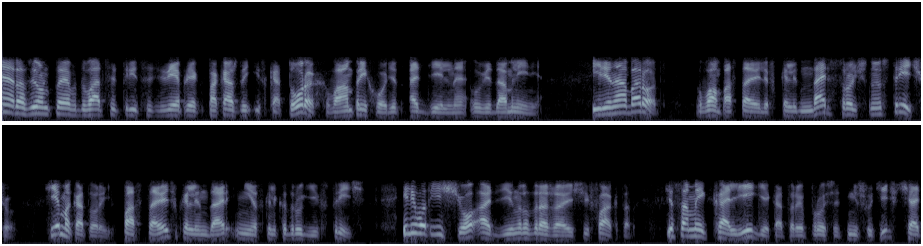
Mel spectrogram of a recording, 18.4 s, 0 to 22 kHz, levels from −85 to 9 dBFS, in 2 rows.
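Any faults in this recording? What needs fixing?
AMR comfort noise appears in pauses at 5.54–5.90 s, 6.70–6.94 s, 7.34–7.40 s, 9.46–9.62 s, 12.94–12.98 s, 13.14–13.20 s, 15.62–15.82 s and 16.24–16.30 s, lasting 40 to 360 ms. The sender's voice activity detector judged the talker silent and stopped sending speech frames. The receiver then filled each gap with synthetic hiss built from a rough level and spectral shape, so the real background is swapped for smooth, steady noise that switches in and out. On a waveform, each gap becomes a flat, even band of low-level noise with abrupt edges. On a spectrogram, the natural background texture gives way to uniform, featureless shading confined to the roughly 250–3400 Hz phone band. The narrowband codec carrying the speech adds only light damage throughout. To prevent this, disable discontinuous transmission on the call, or make its voice activity detector less aggressive, so that real background is sent through pauses instead of being replaced.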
